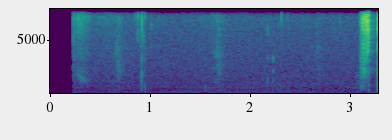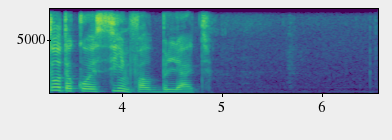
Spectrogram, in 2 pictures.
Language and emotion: Russian, angry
